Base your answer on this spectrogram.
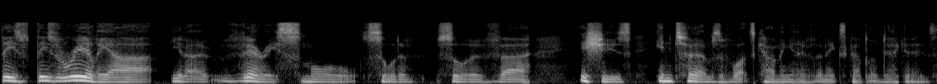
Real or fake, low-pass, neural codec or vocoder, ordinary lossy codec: fake; 7.2 kHz; codec, 16 kHz, 2 kbps, FunCodec, trained on LibriTTS, 25 frames a second; Opus, 64 kbps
